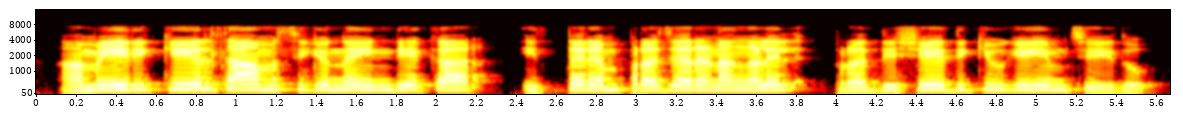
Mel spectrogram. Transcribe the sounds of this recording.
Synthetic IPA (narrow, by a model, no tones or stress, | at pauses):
ɐme̞ːɾikʲːɐjilt̪aːmɐsikʲːunːɐind̪jɐkːaːr | it̪ːɐɾɐmprɐt͡ɕɐɾɐɳɐŋːɐɭilprɐðiʂe̞ːd̪ʱikʲːuɣɐjumt͡ɕe̞jt̪u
